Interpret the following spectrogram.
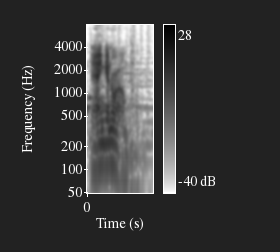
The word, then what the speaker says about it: Danganronpa: of the voiceover clear the canonical pronunciation is Danganronpa dang it wrong that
